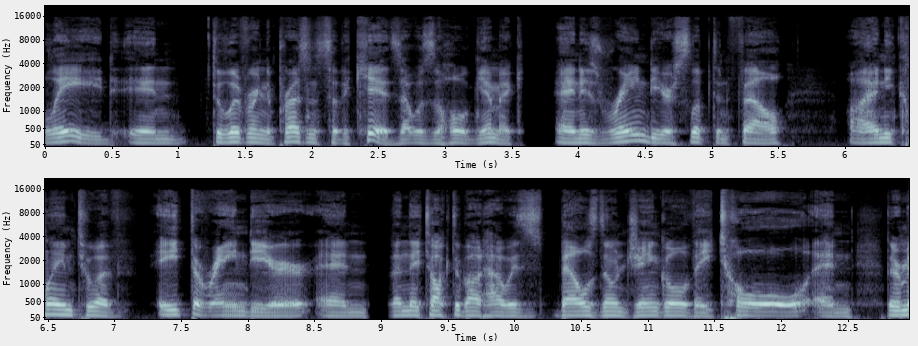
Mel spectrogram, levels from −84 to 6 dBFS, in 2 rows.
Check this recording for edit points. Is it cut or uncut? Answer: uncut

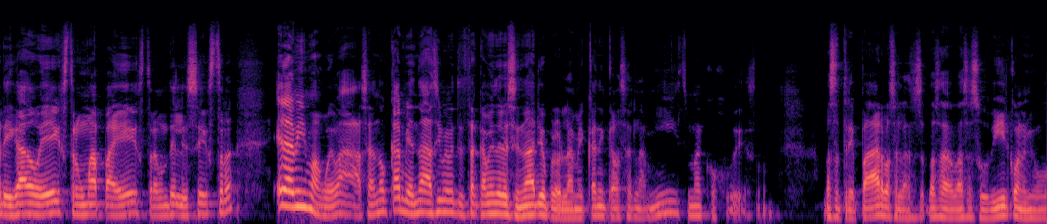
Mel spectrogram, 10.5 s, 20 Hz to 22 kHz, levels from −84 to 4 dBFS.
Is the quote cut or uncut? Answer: uncut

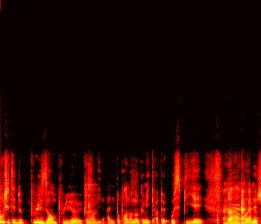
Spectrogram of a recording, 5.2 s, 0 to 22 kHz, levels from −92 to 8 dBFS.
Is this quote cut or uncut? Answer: uncut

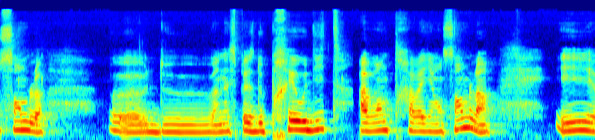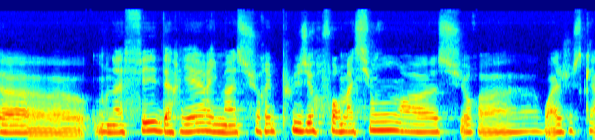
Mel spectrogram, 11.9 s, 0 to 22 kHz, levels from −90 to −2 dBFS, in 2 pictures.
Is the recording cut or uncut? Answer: cut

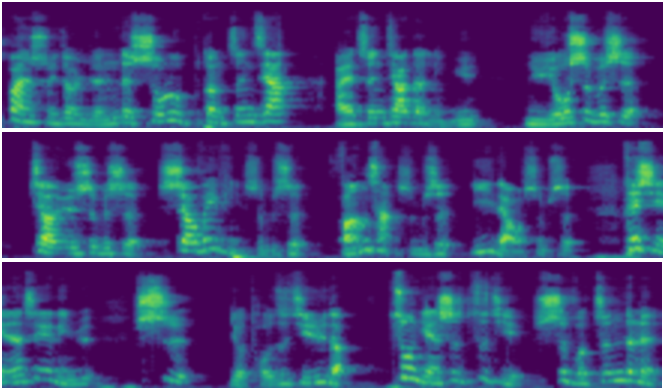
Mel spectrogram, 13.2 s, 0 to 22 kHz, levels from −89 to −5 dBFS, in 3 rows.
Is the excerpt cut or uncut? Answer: cut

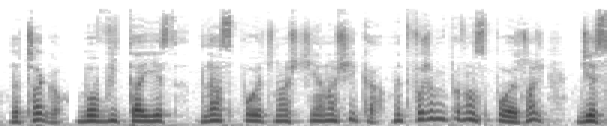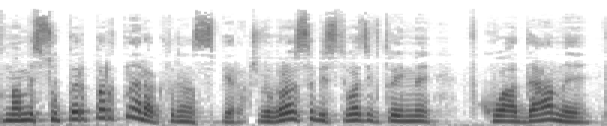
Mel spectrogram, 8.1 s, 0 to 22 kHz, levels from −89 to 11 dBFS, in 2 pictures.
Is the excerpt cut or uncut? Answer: uncut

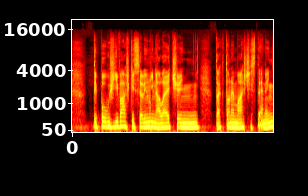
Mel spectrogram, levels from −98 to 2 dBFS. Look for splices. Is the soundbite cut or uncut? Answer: cut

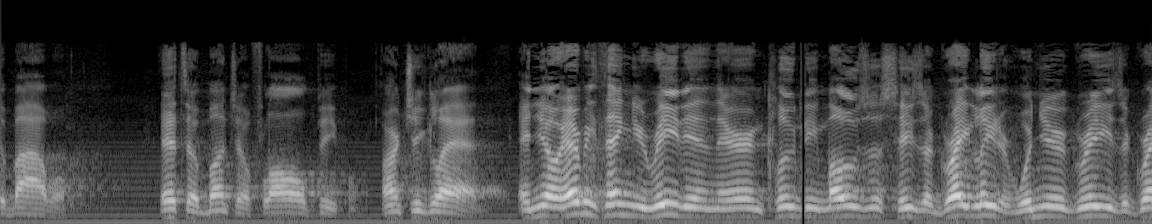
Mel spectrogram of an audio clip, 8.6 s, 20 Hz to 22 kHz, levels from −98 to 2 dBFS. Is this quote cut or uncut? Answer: cut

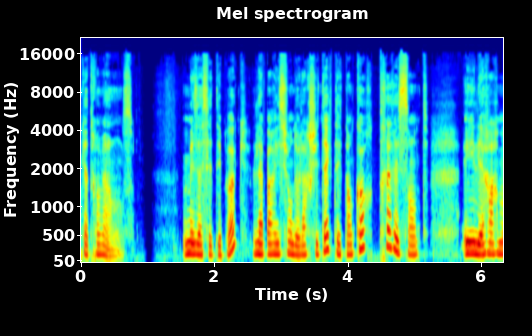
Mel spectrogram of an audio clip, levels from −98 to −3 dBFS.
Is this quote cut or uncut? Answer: uncut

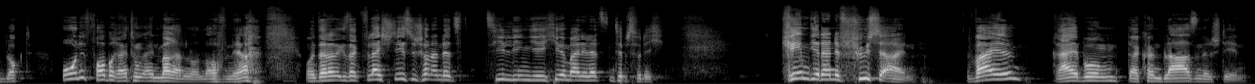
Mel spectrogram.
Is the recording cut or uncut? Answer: uncut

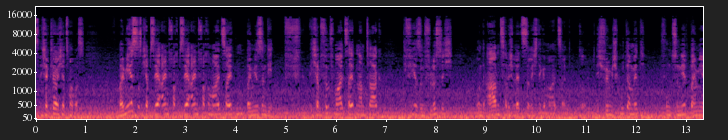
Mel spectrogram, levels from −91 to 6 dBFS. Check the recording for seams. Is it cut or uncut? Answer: cut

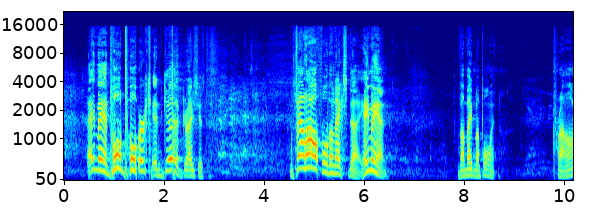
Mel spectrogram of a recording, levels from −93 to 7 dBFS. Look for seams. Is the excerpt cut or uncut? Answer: uncut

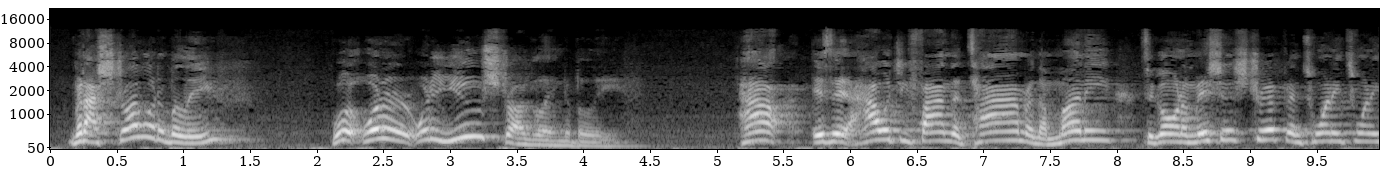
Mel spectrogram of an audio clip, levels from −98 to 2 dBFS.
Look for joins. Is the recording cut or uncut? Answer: uncut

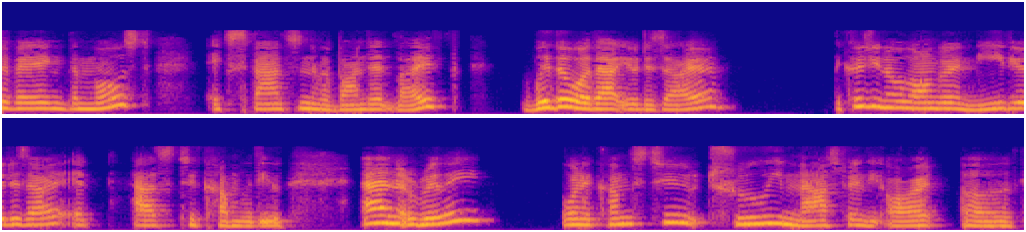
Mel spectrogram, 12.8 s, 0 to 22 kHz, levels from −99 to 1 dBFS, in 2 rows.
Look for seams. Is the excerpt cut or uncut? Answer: uncut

